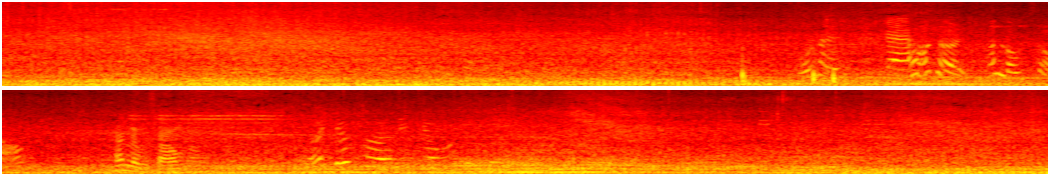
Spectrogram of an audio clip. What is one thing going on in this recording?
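Batter sizzles and bubbles in a hot pan.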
